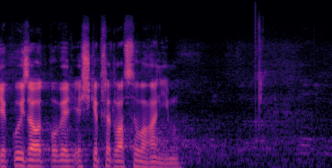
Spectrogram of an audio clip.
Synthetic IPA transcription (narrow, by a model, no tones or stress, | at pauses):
ɛkujɪzao̞t̪̚po̞vjɛcjɛʃcɛpr̥ɛd̪ɦlaso̞vaːɲiːm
